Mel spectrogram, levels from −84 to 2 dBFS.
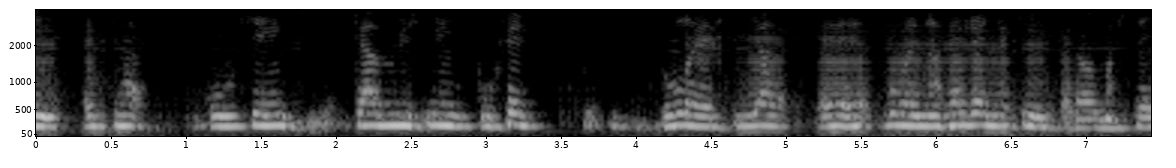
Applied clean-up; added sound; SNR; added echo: neural separator model SepFormer DNS4.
